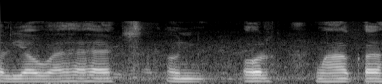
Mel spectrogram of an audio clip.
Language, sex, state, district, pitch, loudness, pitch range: Hindi, male, Bihar, West Champaran, 140 Hz, -17 LUFS, 135-140 Hz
